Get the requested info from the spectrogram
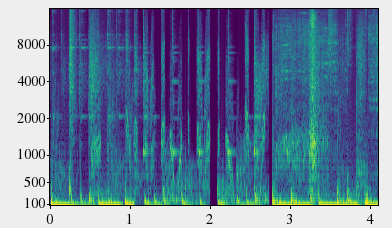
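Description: Electronic dance music played from vinyl on turntables, with a heavy, steady bass kick. About a second in, the kick drops out for a short break of rapid, choppy scratch sounds. The full bass beat comes back near the three-second mark.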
